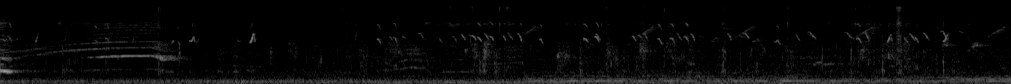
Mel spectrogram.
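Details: Bangkok chickens, with chicks set out in the morning sun: a drawn-out adult call at the start, then many thin, high chick peeps.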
